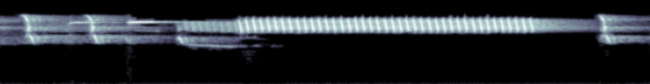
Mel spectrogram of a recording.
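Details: Kolibri ninja, the purple-throated sunbird (Leptocoma sperata), on a clear masteran recording: a few sharp high notes and a thin whistle, then a long continuous buzzy trill ending with one more note.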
